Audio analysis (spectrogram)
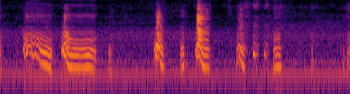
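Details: Whining grunts from two-week-old long-coat German Shepherd Dog puppies: two long wavering calls, then shorter rising squeaks and yelps, irregularly spaced, against a steady background hum.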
